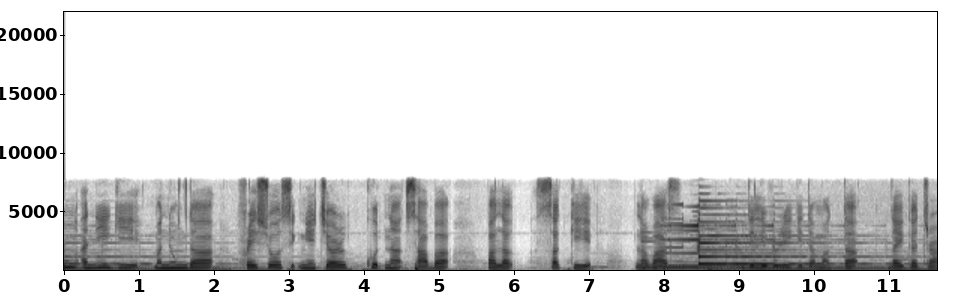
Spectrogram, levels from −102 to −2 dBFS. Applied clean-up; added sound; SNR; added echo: none; Guitar; 6 dB; none.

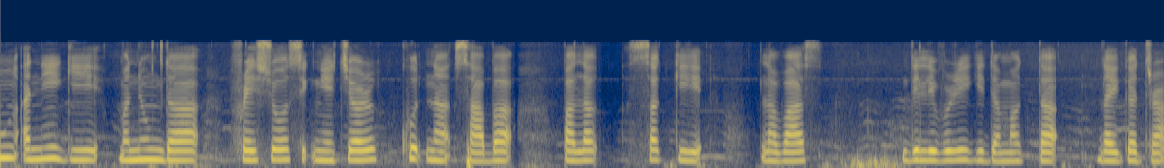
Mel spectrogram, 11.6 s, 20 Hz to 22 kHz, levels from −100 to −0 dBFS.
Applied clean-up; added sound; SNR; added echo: none; none; none; none.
